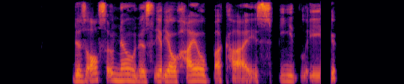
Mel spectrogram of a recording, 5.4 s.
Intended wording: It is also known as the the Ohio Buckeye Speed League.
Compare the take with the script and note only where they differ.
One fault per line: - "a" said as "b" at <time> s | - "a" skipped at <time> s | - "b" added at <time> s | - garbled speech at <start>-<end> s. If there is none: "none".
none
